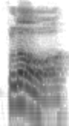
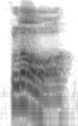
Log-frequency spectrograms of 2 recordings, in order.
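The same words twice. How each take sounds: First: The R sound is dropped. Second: The same.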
